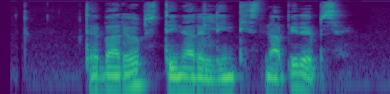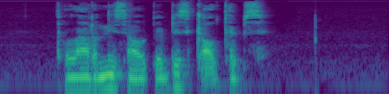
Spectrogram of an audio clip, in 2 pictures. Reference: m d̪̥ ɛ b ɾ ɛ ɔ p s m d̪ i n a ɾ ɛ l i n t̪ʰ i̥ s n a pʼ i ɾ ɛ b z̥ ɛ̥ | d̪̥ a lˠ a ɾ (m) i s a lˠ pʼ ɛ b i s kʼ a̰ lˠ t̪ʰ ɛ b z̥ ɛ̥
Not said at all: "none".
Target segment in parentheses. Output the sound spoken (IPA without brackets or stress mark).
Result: n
